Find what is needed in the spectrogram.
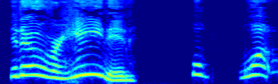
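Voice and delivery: high disbelieving repeat; incredulous dad. Retold or imitated. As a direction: echo it back in disbelief. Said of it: "He goes".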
